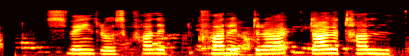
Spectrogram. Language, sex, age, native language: Icelandic, male, 12, Icelandic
